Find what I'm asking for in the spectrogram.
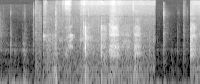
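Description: A dog named Millie pants rapidly and steadily, with quick breathy huffs repeating throughout and a few brief pauses; no one is talking.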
